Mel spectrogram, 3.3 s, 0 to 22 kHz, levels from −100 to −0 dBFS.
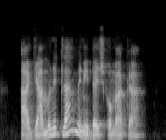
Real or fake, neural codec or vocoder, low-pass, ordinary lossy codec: fake; codec, 16 kHz, 8 kbps, FreqCodec, smaller model; 7.2 kHz; Opus, 24 kbps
